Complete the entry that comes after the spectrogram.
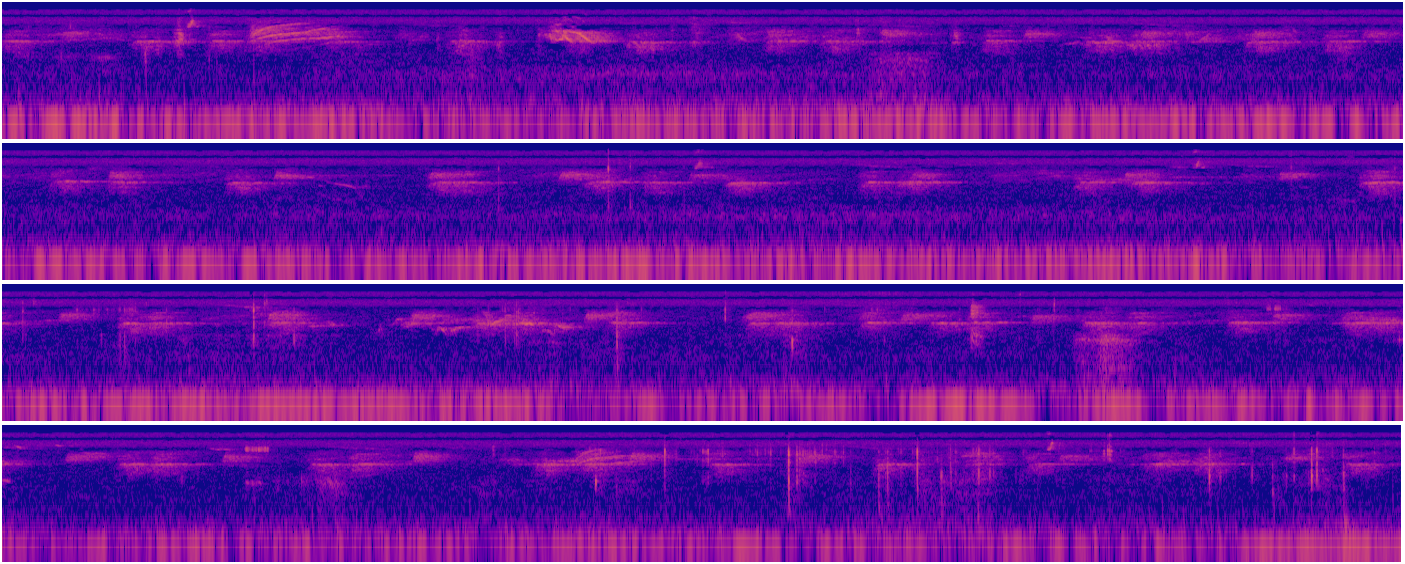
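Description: Faint songbirds chirping in the trees: many short, high calls, scattered all through, over a steady low rumble.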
